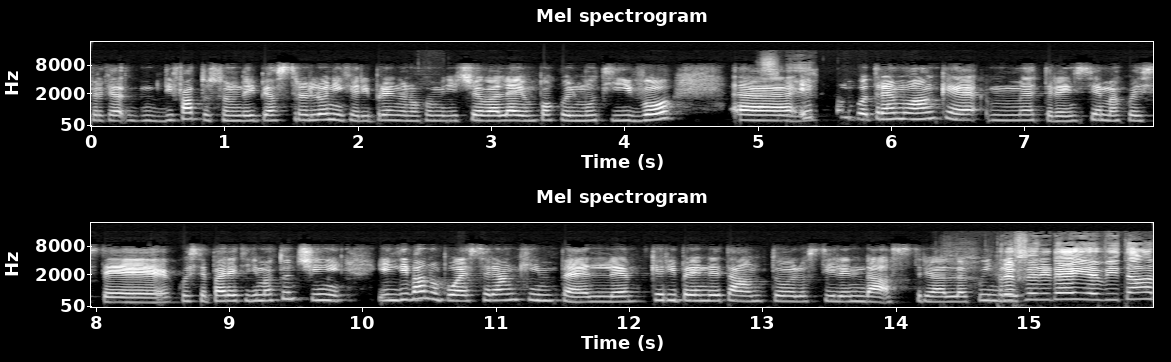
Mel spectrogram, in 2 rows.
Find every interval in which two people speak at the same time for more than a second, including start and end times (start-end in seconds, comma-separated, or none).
none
